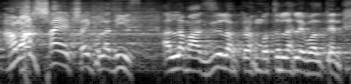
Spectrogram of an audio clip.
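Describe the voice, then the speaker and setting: A man preaching a sermon in a storytelling manner that builds into shouted fervor, over loudspeakers at a large gathering. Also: high-pitched, lively intonation, fast, crowd noise. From Bangladesh. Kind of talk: sermon at an outdoor religious gathering. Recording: echoey hall, public address sound.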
